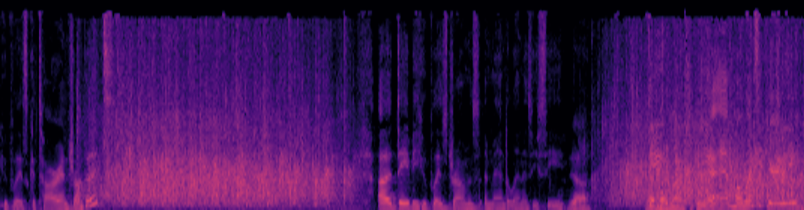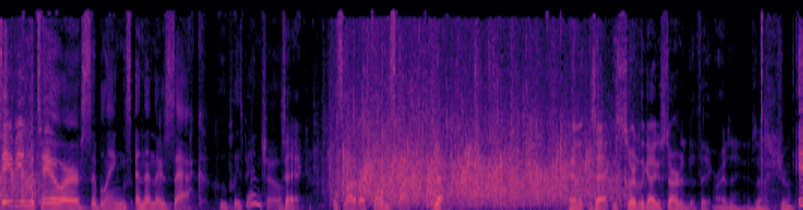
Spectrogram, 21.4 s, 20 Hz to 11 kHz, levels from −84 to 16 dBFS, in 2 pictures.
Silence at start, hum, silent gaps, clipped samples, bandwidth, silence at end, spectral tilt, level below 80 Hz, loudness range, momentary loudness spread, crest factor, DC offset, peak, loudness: 0 s; none; none; under 0.1%; 11 kHz; 0 s; -3 dB/octave; -70 dBFS; 10 LU; 17 LU; 20 dB; under 0.1%; -10 dBFS; -29 LUFS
